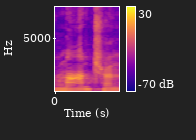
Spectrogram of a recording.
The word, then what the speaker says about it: mantram: Okay, let's move on to mantra, or mantram as it's pronounced in the southern province of Kerala in the Indian dialect.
